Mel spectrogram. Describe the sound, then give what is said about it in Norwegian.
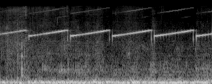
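A gas detector alarm sounds in a livestock barn while manure is stirred: a high, rapidly repeating electronic chirp rises in pitch on each beep, about twice a second, over a steady low rumble. “Alarmen går fra gassmåleren.”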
